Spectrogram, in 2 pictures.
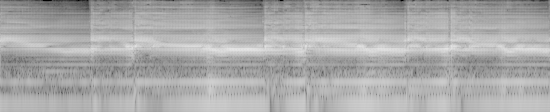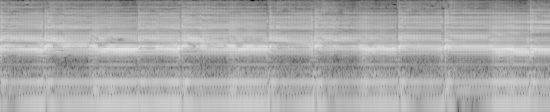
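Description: Khomus, the Yakut metal jaw harp, played into a microphone: a steady buzzing drone with a wavering overtone melody shifting above it, after a run of fast plucked strokes has just stopped.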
